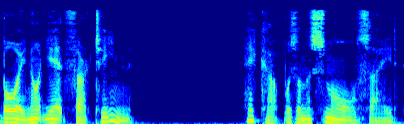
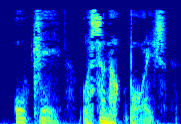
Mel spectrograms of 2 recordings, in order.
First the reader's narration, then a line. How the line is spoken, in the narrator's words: he whispered in a menacing fashion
